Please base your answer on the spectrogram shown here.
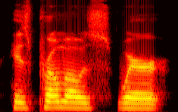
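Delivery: usual speaking voice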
